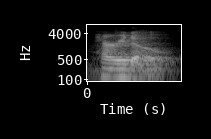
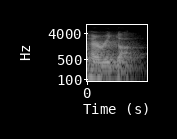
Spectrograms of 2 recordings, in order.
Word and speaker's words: peridot: change of meaning okay so let's start peridot or peridot peridot or peridot you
